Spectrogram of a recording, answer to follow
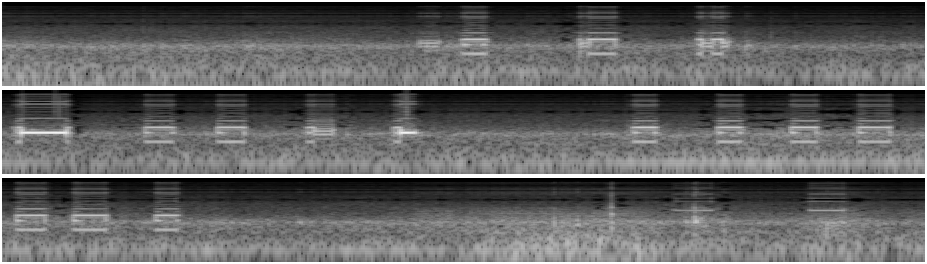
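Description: Garrett AT-series metal detector giving short beeps in bunches as its coil is swept back and forth over a target, with two much louder beeps in the middle. Near the end a Garrett pinpointer starts up with a higher, steady tone.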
